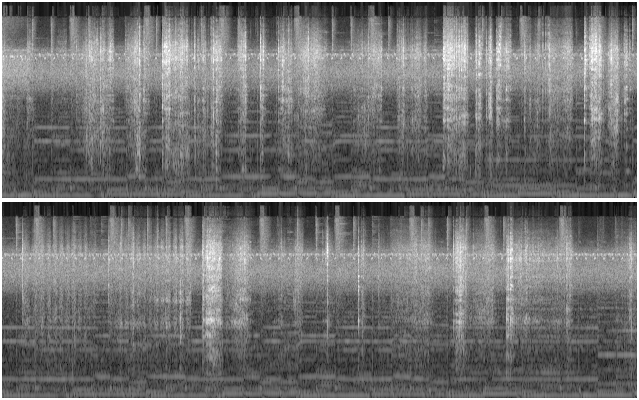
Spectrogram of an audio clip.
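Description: A bag of concrete mix is stirred and scraped by hand during a driveway and drainage job, with repeated close gritty rubbing and clinking strokes over a steady background of music.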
